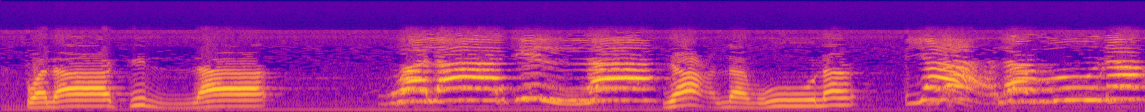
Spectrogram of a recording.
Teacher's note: اب پہلے ہے لام، لام کی مثال نون ساکن کے بعد وَلَٰكِن لَا يَعْلَمُونَ، وَلَٰكِن لَا يَعْلَمُونَ، اب کن لا نہیں پڑھیں گے بلکہ کاف سیدھا لام سے ملے گا، نون کی آواز پیدا یہاں نہیں ہوگی، یعنی غنہ نہیں ہوگا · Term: ادغام بغیر غنہ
